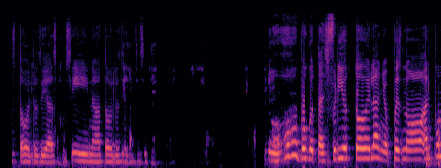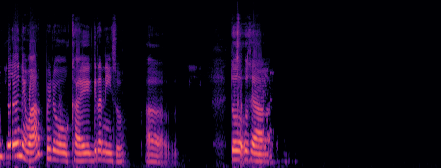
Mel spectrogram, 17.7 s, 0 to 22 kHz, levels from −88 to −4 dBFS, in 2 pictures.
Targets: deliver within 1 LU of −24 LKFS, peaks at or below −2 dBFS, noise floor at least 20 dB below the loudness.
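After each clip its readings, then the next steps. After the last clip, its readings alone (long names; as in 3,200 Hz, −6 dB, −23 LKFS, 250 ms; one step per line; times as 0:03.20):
share of clipped samples 0.5%; peaks flattened at −22.0 dBFS; integrated loudness −32.5 LKFS; sample peak −22.0 dBFS; target loudness −24.0 LKFS
→ clipped peaks rebuilt −22 dBFS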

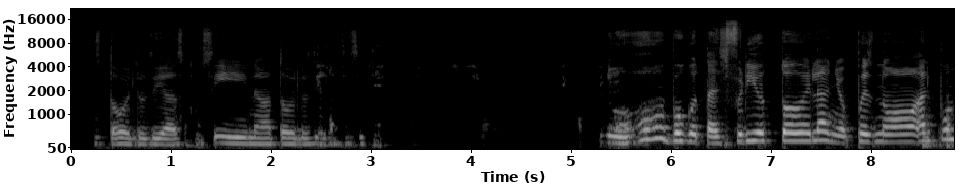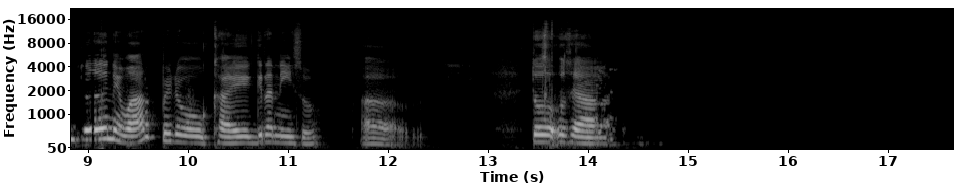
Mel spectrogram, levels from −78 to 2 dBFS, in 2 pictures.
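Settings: share of clipped samples 0.0%; integrated loudness −32.0 LKFS; sample peak −15.0 dBFS; target loudness −24.0 LKFS
→ level +8 dB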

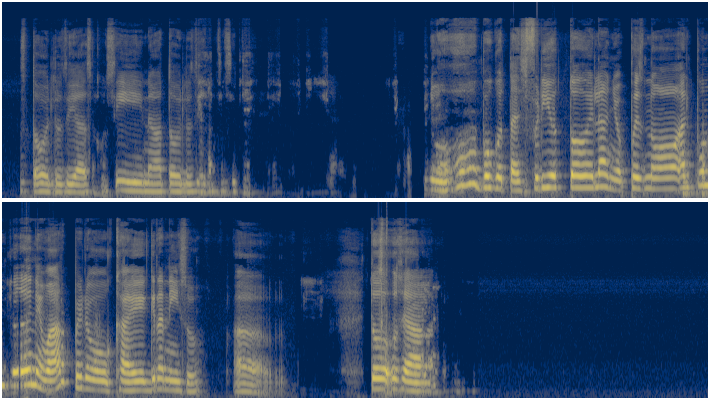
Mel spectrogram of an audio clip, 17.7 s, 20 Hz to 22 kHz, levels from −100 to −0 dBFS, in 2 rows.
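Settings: integrated loudness −24.0 LKFS; sample peak −7.0 dBFS; background noise floor −79 dBFS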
